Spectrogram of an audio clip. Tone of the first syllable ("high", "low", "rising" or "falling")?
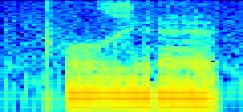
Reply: low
